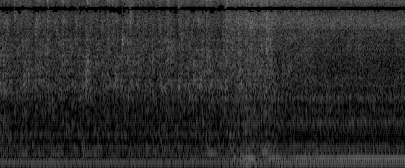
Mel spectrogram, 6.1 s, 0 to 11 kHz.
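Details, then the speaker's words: Dyson Contrarotator CR01 washing machine under restoration, element not heating, fault F13 shown: steady low pump hum with swishing water and faint rising gurgle as the drain pump empties the drum after the fault shutdown. "So it's draining out for the fault, but I don't contrary old machine. Don't know where to go with this. The pump is pumping. Incessantly."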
